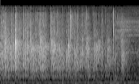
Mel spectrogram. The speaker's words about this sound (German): Kann man schon mal klatschen.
